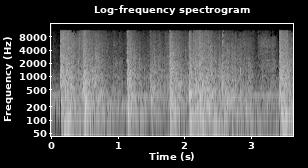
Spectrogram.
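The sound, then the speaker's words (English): A paper towel dispenser in a bathroom is punched and crashes to the ground, shattering in a loud burst of clattering debris, with several more sharp impacts and rattling pieces following over a few seconds. “He tries unsuccessfully to get a paper towel. He punches it.”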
